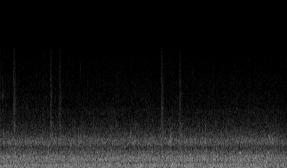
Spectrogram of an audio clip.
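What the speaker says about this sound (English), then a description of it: "Let me pour this water out right there." Crawfish boil water poured out onto the ground beside a creek, a steady, loud, rushing splash of water lasting a few seconds with no talking.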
